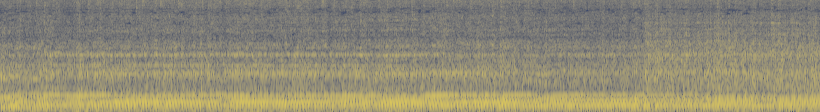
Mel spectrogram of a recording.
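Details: Mercury inline outboard after stator replacement for a no-spark fault: steady even run with a smooth low tone, no knocks or misses; fired on first crank, but water pumping is weak and impeller needs replacing.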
